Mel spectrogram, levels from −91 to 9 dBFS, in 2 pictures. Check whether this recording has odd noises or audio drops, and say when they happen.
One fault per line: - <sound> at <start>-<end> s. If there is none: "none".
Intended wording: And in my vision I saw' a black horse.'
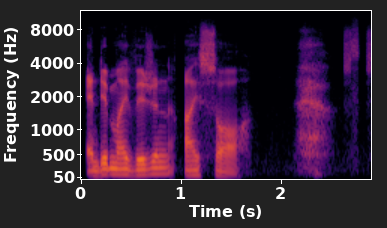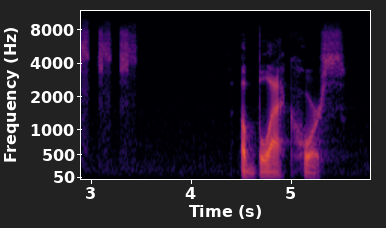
- laugh at 2.6-3.5 s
